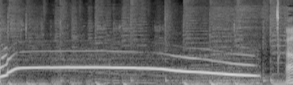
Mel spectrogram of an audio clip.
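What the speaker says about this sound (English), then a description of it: "Let's begin Wednesday with a howl." Loud, sustained howl sound effect played on a sports radio show, a single long rising then gently falling wolf-like wail lasting about four seconds before cutting off abruptly.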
